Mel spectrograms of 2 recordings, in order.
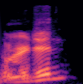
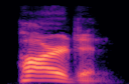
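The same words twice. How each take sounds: First: The pitch rises at the end of the word. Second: The pitch falls at the end of the word. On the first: The speaker is asking for repetition. The speaker calls it right. "With a rising intonation" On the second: The request for repetition is unclear. The speaker calls it wrong. "that's falling when you say it like that"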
